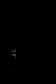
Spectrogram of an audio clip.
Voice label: Tempe PD, scanner; Rgnl Wireless Co-op (RWC)

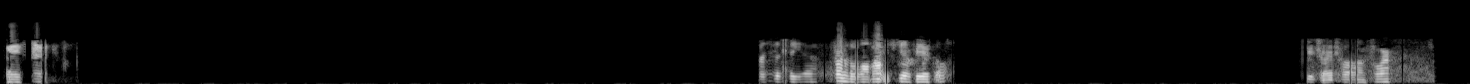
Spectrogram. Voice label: Simulcast Police Dep, scanner audio trunk; Mesa Simulcast; MESA PD Superstn; MesaPoliceDep

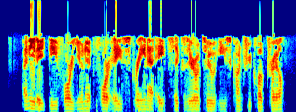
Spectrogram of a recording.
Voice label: Dispatch; Scottsdale

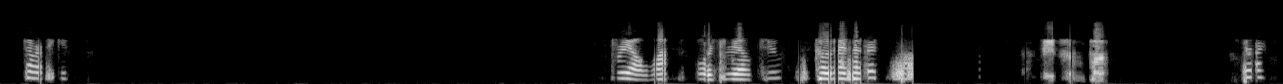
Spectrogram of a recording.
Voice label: Police, scanner

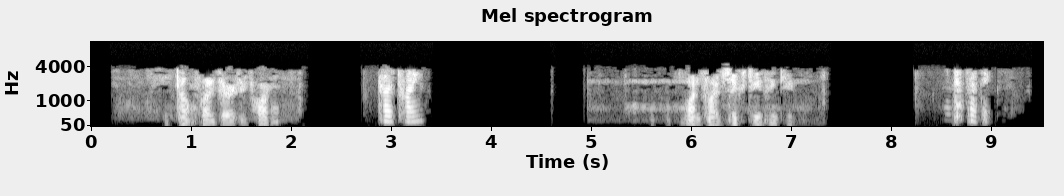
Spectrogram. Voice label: Sheriff, scanner P25

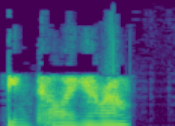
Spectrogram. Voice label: Sheriff, scanner audio

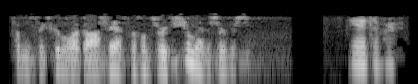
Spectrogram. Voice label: Dispatch, Mesa PD

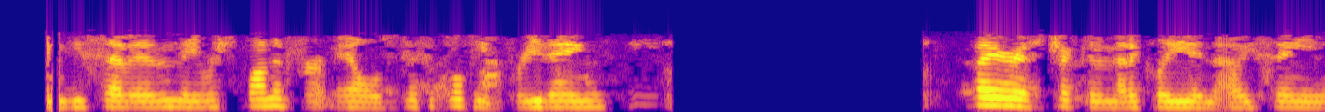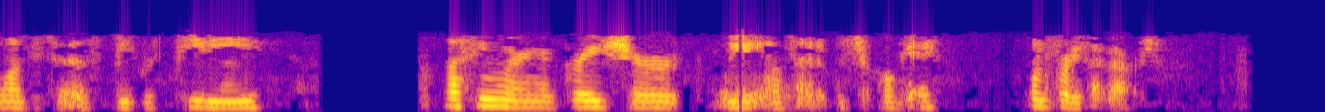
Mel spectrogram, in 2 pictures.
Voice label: PD Dispatch

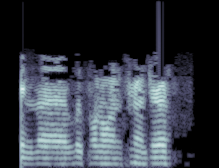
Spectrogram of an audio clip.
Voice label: Scottsdale Police, Simulcast

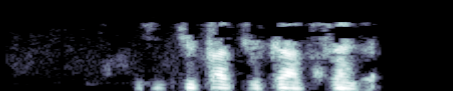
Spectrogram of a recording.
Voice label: Fire Departments Mesa Simulcast; TOPAZ

